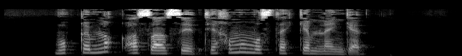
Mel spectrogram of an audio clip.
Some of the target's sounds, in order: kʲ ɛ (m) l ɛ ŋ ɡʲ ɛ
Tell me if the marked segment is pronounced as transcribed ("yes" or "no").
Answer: yes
